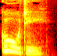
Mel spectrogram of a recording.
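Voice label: "gaudy", British English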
